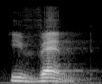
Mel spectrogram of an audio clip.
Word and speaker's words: event: Event. So vent, this is the second part.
